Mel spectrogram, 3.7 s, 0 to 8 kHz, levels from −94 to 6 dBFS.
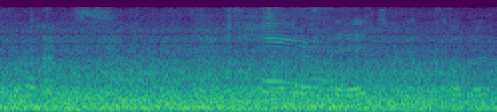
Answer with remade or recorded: recorded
